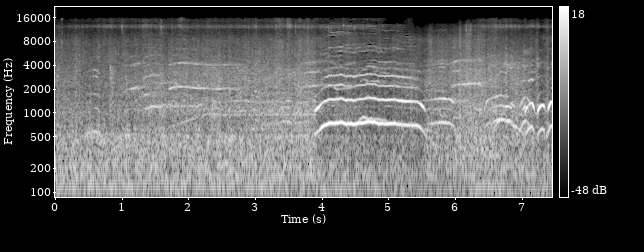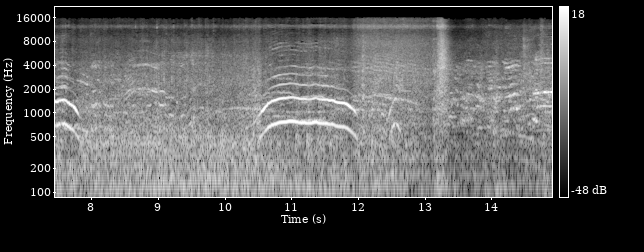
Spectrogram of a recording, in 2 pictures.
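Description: Roller coaster train running along its track, a loud steady rumble, with riders letting out long yells about four seconds in, briefly again around seven seconds, and once more around eleven seconds. The rumble drops off near the end as the train slows.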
